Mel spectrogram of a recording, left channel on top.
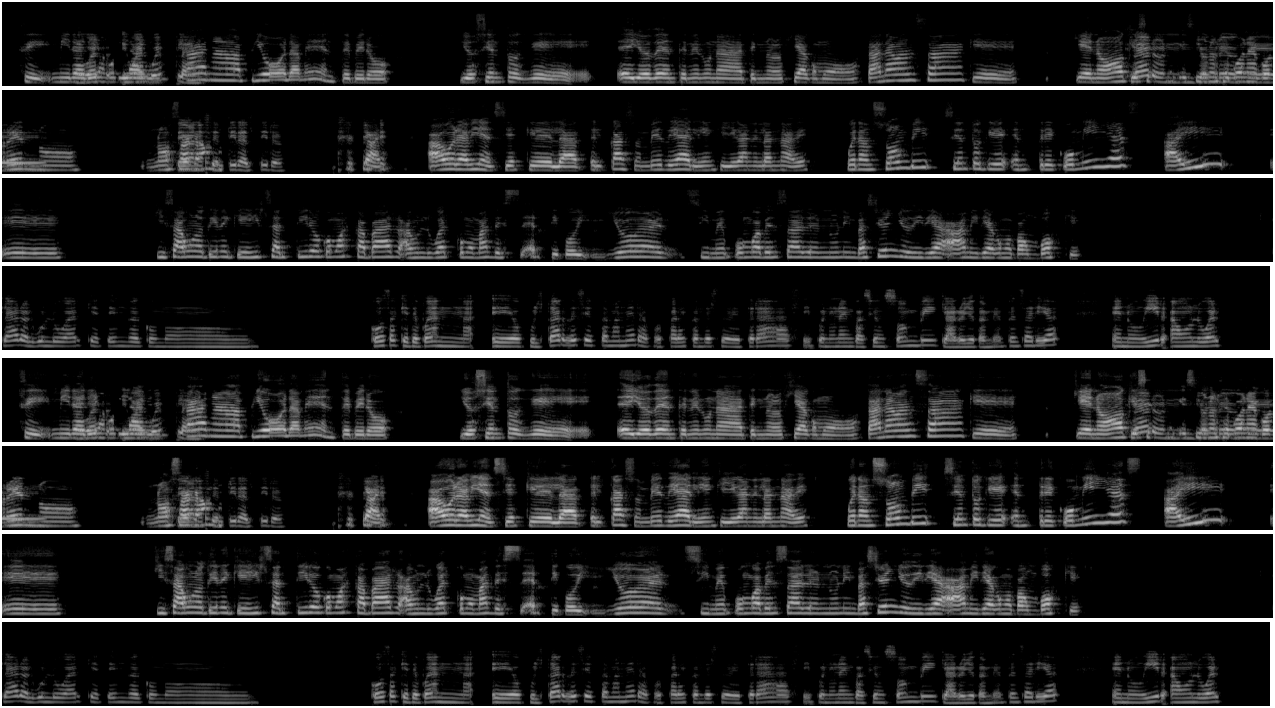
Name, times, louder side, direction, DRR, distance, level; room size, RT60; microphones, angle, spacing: voice 1, 0.2-1.6 1.8-3.9 4.6-5.9 6.2-10.2 10.7-11.4 11.9-13.5 14.2-14.9 16.3-16.5 17.0-20.8 21.2-24.0 24.3-25.0 25.4-26.0 27.0-36.2, right 3 dB, 80° right, 3.5 m, -28 dB
voice 2, 0.7-2.0 11.3-13.2 14.5-15.5 16.1-16.4 38.1-40.7 41.8-48.7 49.2-50.3, left 1 dB, 10° left, 4.7 m, -36 dB
head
